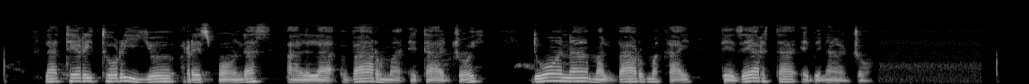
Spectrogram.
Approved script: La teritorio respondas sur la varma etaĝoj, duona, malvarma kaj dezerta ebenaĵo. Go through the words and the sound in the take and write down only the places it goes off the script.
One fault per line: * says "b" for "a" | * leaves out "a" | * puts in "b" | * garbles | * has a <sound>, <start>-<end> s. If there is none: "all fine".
* says "al" for "sur"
